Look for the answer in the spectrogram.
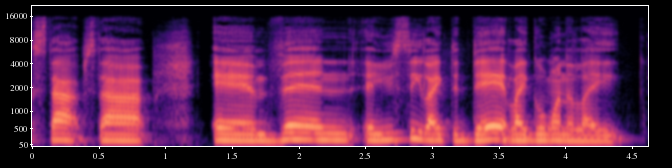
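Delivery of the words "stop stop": ordinary delivery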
